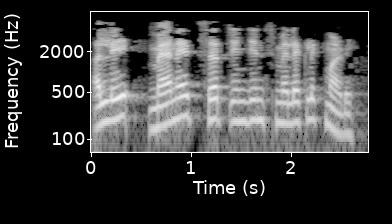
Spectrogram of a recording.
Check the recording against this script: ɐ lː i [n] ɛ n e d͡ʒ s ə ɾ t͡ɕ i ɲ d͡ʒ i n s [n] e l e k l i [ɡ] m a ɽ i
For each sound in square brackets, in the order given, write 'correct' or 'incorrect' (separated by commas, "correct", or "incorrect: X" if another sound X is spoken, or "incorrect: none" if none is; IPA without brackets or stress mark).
incorrect: m, incorrect: m, incorrect: k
